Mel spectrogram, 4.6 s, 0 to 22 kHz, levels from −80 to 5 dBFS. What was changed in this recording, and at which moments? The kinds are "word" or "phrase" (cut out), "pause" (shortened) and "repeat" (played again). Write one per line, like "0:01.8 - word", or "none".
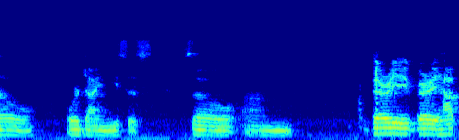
0:01.7 - pause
